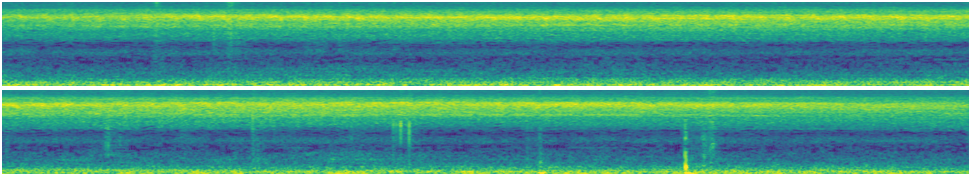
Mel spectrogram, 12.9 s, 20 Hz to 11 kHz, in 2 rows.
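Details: An unbroken, shrill cicada drone fills an August 2023 vegetable garden, steady in pitch and loudness for the whole stretch, broken only by occasional soft knocks and a single sharp click.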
